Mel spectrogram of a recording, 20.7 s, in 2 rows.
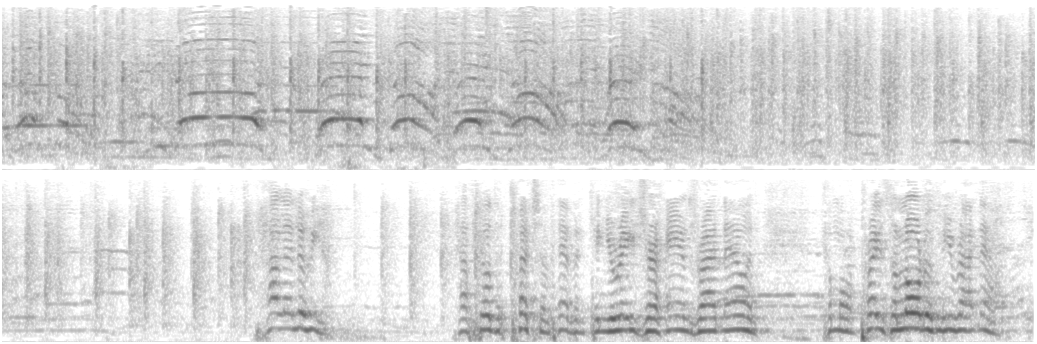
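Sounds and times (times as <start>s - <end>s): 
audience hand clapping in praise: 0.0s - 13.2s, 14.1s - 15.6s
speech: 13.1s - 13.7s, 14.9s - 20.4s.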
